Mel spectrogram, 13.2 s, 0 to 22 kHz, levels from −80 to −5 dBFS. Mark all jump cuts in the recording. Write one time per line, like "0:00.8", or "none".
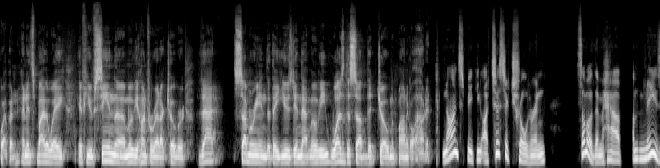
0:08.7

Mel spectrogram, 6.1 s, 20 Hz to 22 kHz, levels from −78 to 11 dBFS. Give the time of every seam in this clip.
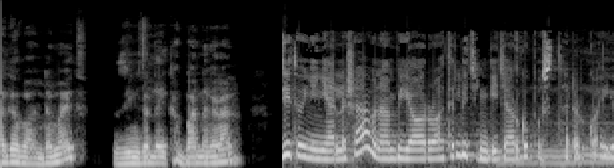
0:02.8

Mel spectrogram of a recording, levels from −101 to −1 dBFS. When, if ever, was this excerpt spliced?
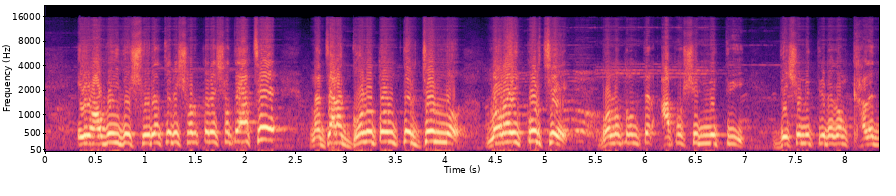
none

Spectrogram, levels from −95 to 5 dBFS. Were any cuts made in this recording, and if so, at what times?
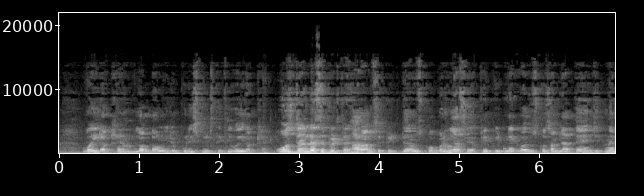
none

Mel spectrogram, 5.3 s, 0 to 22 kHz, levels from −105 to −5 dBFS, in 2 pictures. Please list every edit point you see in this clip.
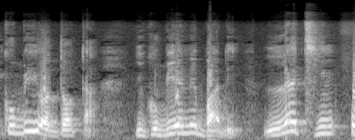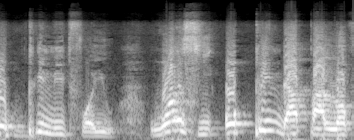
0:01.8

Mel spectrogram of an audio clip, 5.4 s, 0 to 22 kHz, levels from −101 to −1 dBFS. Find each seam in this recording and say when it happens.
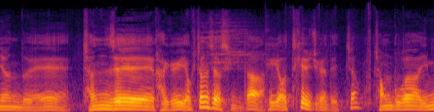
0:00.9
0:03.3

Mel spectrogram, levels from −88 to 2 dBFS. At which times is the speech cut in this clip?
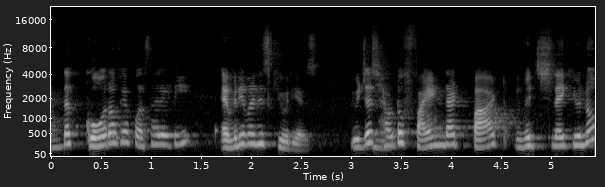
none

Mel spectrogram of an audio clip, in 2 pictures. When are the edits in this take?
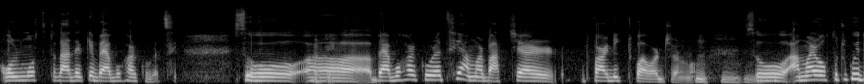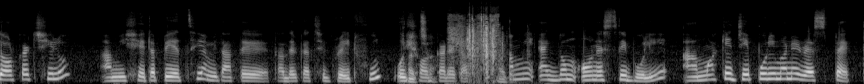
0:13.8

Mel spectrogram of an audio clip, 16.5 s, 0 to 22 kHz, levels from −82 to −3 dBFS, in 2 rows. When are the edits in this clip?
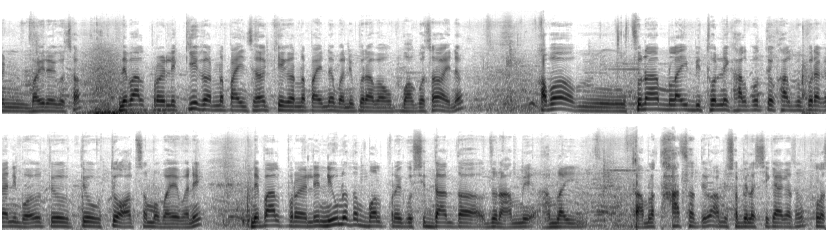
0:01.0

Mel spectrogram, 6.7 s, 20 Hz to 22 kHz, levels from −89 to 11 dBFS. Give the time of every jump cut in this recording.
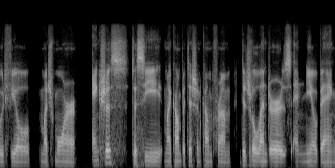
0:01.7
0:04.7

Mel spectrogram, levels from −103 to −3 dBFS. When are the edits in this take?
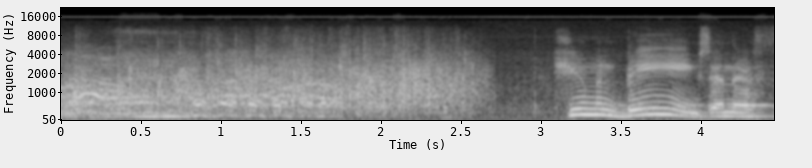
0:02.5

